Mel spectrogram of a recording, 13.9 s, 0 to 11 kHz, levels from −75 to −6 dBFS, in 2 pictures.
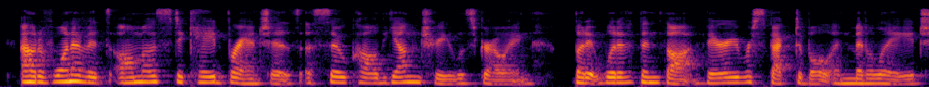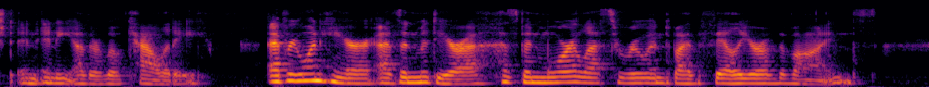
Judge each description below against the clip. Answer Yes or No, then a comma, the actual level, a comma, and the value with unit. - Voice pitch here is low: No, medium, 180 Hz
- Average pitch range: Yes, average, 3.8 semitones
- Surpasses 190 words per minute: Yes, fast, 205 wpm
